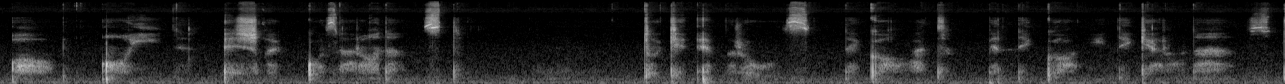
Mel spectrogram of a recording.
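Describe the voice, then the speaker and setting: Whispering comes at a very slow pace with long, frequent pauses. Noticeable background noise is present. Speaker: ASMR creator. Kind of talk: whispered poetry reading. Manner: whispered, soft.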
